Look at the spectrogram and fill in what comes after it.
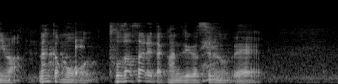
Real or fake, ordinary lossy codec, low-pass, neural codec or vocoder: real; none; 7.2 kHz; none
